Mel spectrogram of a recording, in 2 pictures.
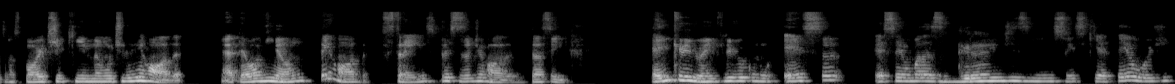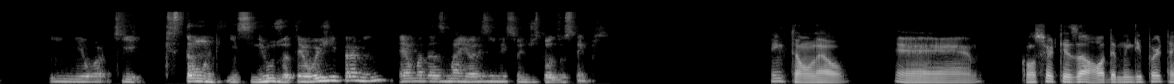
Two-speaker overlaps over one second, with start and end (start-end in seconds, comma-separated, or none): none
